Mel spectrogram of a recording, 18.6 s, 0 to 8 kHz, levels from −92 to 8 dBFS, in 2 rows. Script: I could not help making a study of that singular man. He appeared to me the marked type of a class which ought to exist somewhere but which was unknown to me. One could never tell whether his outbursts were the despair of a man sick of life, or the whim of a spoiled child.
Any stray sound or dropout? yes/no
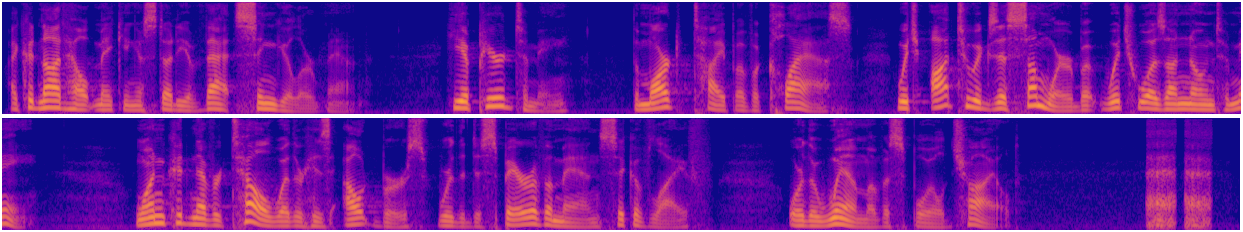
yes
